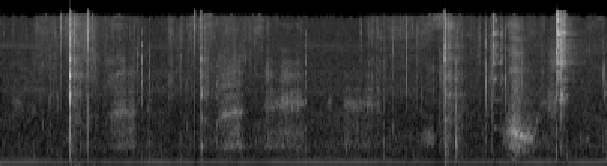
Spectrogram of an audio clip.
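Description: A hoof knife and trimming tools working a horse's hoof: faint paring and scraping with a few sharp metallic clicks, the clearest about a second in, near three seconds and near six seconds. A steady low hum runs underneath.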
